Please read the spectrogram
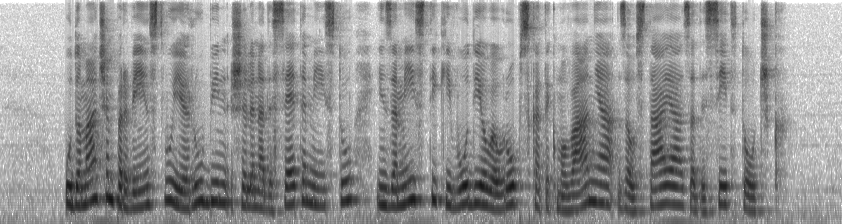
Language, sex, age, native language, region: Slovenian, female, 30-49, Slovenian, Gorenjska region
